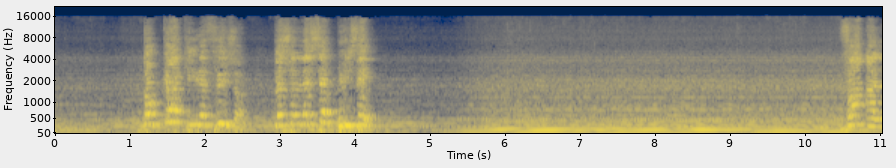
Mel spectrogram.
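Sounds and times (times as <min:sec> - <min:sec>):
slow music of low chords: 0:00.0 - 0:11.0.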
